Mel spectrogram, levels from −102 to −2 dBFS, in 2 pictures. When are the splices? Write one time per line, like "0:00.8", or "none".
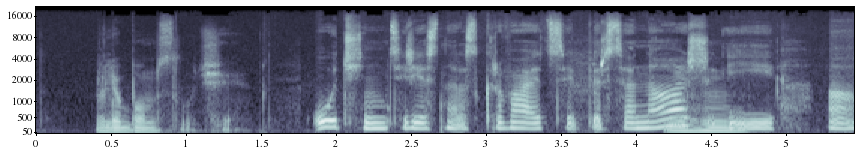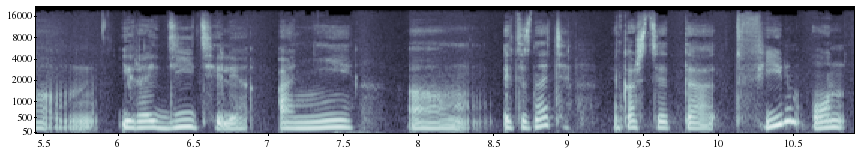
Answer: none

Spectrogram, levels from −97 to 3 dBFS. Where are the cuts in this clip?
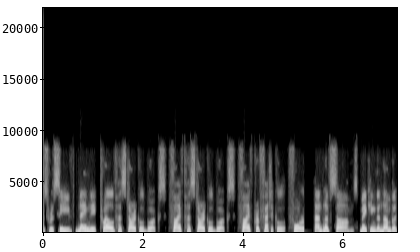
0:02.8
0:05.2
0:05.6

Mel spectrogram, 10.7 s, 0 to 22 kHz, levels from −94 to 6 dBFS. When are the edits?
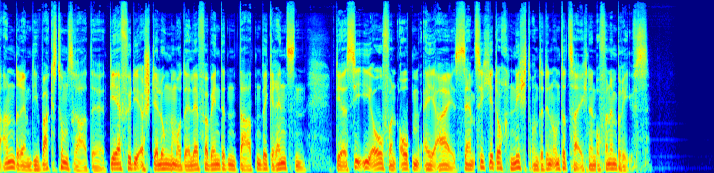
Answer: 0:02.6
0:07.1
0:08.9

